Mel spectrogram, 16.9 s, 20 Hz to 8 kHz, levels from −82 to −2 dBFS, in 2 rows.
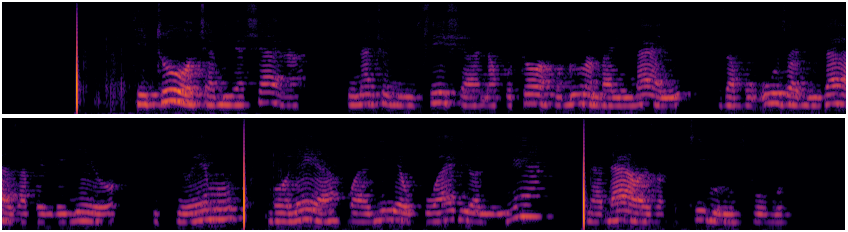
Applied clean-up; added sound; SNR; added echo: classical method spectral subtraction.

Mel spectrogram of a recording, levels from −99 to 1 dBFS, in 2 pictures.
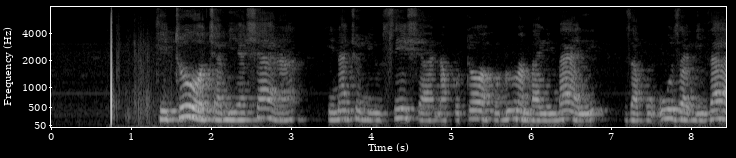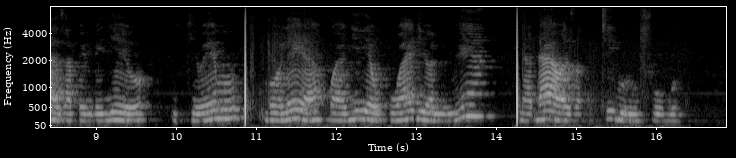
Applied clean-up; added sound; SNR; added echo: none; Fireworks; -4 dB; none.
